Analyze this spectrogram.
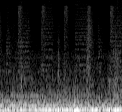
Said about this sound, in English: And out here, it gets pretty windy. I'm just gonna turn around on this highway.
